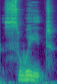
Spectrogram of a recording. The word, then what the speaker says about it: suite: И он без буковки «и» в конце этого слова, а вот «и» в конце дает произношение sweet.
